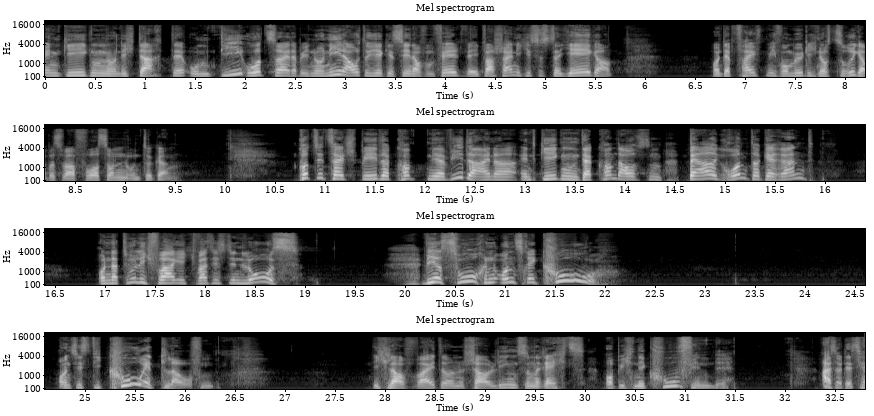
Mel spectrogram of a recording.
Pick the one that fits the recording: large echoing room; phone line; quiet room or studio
large echoing room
